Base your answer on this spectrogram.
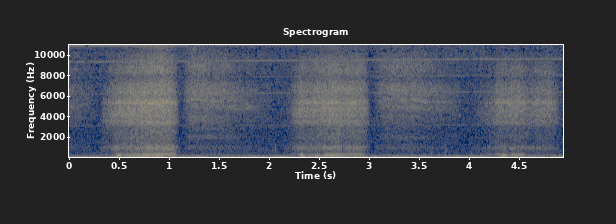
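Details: Sleeping pet cat snoring in close-up, three slow breathy snores about a second long each, rasping low rumbles with a hissing upper wash, spaced roughly every two seconds over a steady background hum.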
